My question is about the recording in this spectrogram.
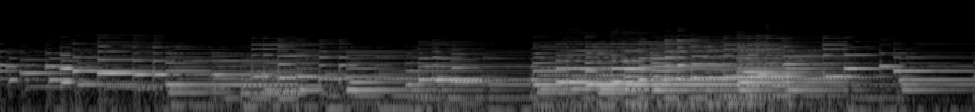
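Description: Background music played on piano or keyboard: a run of quick notes that grows fuller and louder from about seven seconds in.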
